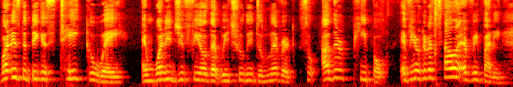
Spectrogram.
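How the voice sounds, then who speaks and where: Her tone animated and her intonation lively, a woman of medium pitch speaks at a moderate pace with hardly any pauses. Her voice is somewhat breathy. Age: 50s. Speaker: personal development coach and podcast host. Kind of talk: interview podcast.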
